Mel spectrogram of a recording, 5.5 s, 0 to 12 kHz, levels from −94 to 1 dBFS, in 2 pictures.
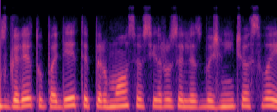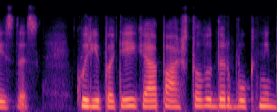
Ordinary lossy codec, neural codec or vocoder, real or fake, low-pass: Opus, 24 kbps; codec, 16 kHz, 0.8 kbps, ZipCodec; fake; 7.2 kHz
